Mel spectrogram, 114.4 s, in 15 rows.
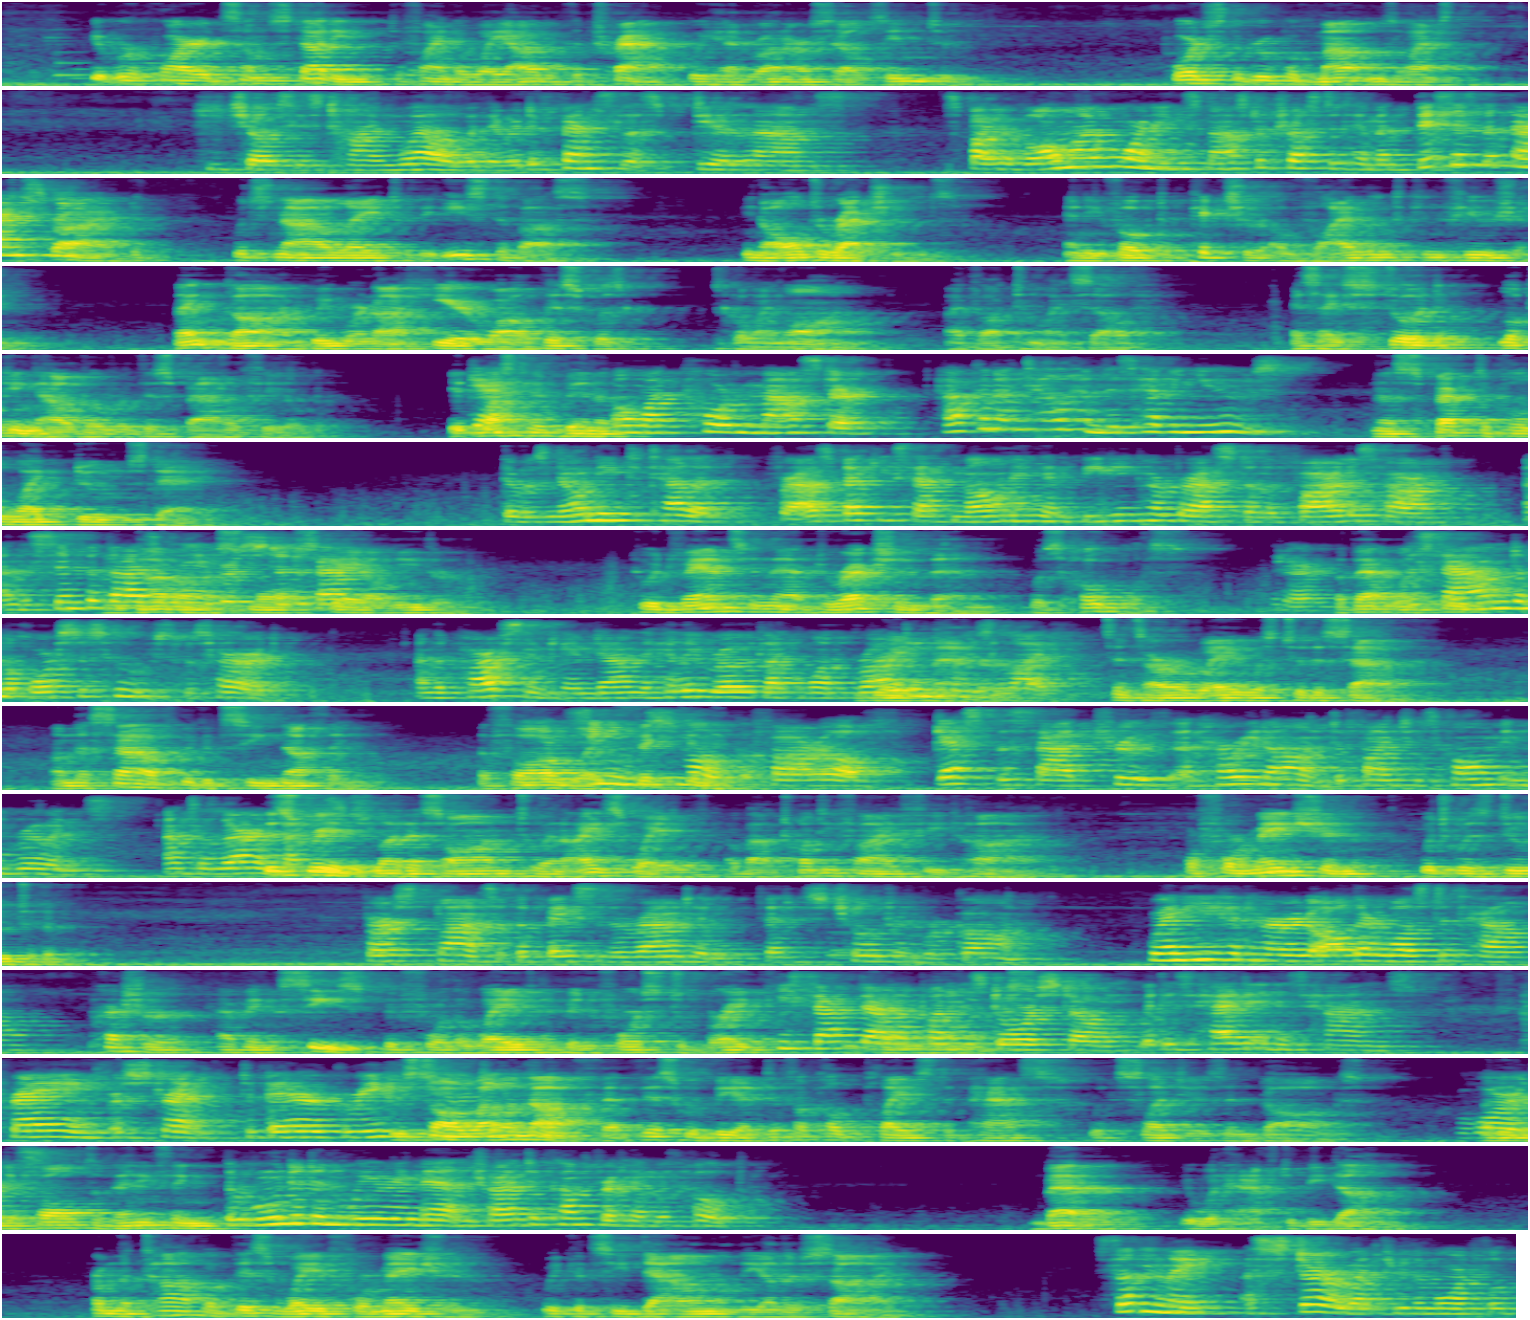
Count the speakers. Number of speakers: two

